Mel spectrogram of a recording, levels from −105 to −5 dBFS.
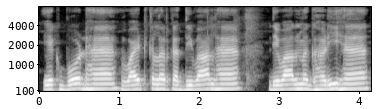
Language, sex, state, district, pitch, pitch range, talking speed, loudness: Hindi, male, Jharkhand, Palamu, 165 Hz, 155-170 Hz, 175 wpm, -13 LUFS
